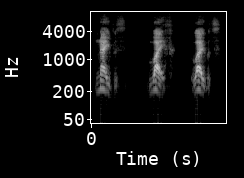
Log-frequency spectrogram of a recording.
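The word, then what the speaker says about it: knives: S をつけますで発音はブスとなりますナイフナイブスリーフリーブスのようになります続いてこちらは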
